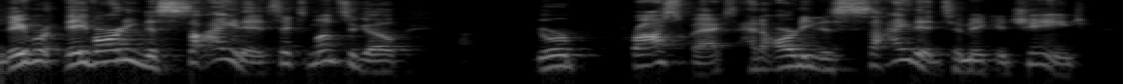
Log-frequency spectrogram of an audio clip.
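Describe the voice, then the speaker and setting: Animated in tone, a man's voice carries vocal fry and very wide pitch swings. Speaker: sales trainer. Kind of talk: webinar presentation.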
